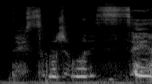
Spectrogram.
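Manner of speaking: unvoiced whisper, holding back. Real, not acted. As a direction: whisper it so no one hears. Whispering venting alone.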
